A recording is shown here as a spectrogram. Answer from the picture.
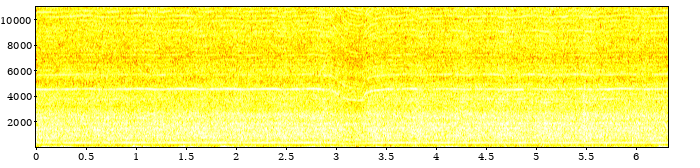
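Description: Cordless drill with a paddle mixer running steadily, stirring smoothing paste in a small plastic tub. Its whine dips briefly in pitch about three seconds in, as the motor slows under load.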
